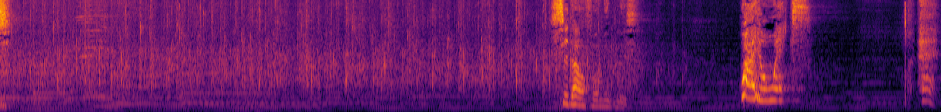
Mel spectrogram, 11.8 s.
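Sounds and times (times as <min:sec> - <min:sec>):
audience applause: 0:00.0 - 0:08.6
speech: 0:06.9 - 0:08.1, 0:09.5 - 0:10.1.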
